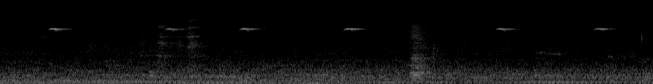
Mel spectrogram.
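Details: A single Daurian redstart perched on an electric cable above a garden on a sunny autumn afternoon gives six thin, high, whistled notes, one every second or so, over a low hum of distant traffic.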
